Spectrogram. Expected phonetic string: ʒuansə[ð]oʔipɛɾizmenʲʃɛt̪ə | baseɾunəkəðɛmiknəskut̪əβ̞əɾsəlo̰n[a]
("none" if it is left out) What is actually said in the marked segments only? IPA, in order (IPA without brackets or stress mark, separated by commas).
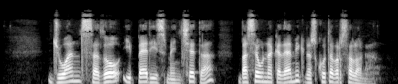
ð, ə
